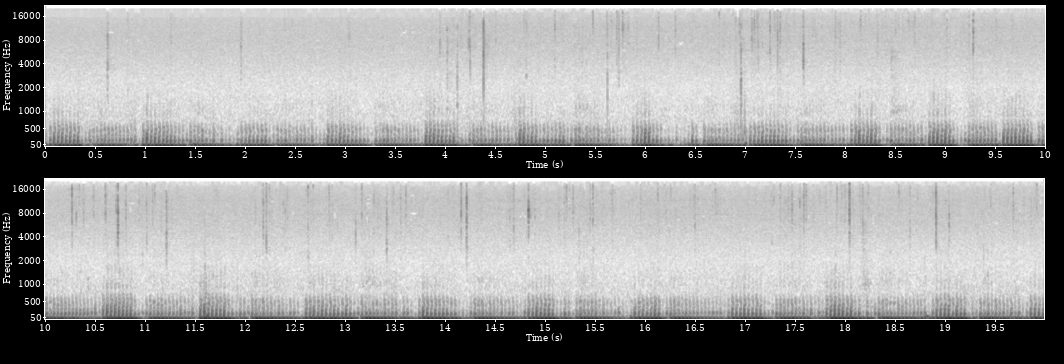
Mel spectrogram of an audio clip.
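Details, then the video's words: Relaxing pairing of a purring domestic cat and a chimney fire: a constant low rumbling purr in rhythmic breathing swells about once a second, overlaid by frequent sharp pops and crackles of burning wood. "Purring Cat Sounds"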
